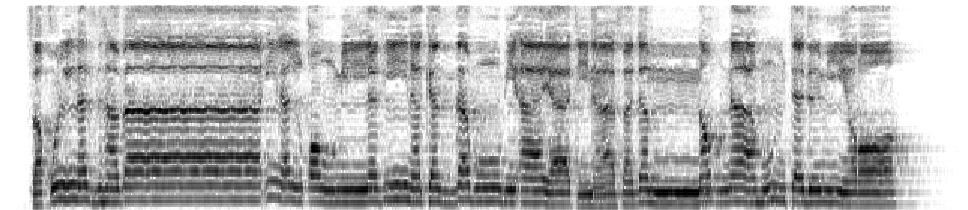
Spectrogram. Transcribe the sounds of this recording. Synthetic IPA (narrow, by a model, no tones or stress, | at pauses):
fɑqʊlnaðɦabaː | ʔɪlaːlqɑwmɪlːaðiːnakaðːabuːbɪʔaːjaːt̪ɪnaːfad̪anːɑɾˤnaːɦʊmt̪ad̪miːɾˤɑː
